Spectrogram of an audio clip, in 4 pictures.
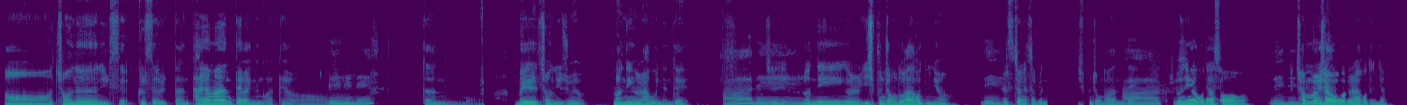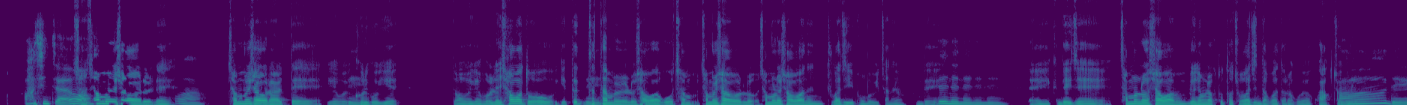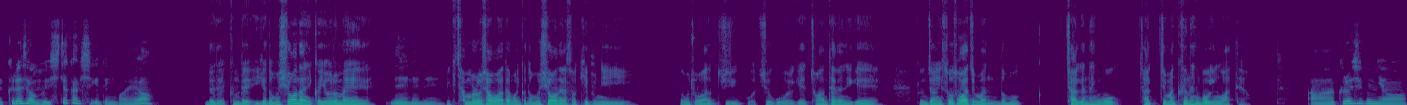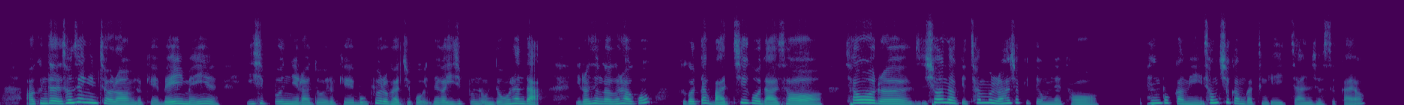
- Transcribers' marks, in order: tapping; other background noise
- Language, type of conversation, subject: Korean, unstructured, 일상에서 작은 행복을 느끼는 순간은 언제인가요?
